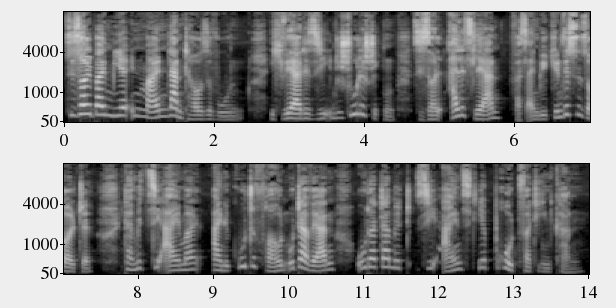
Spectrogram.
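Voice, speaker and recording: A woman voicing a kind, lonely, well-off lady in a storybook reading, speaking gently. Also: fairly low pitch, big pitch swings, moderate pace, dry recording, studio quality.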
